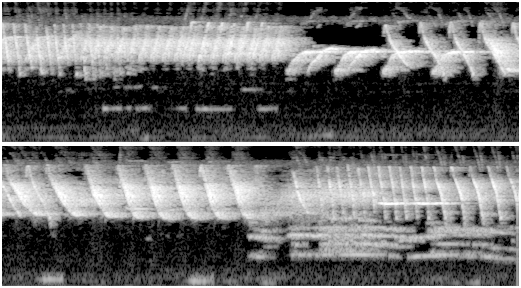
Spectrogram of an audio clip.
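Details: Training song of a Spanish Timbrado canary, a dense high trill at first, then quick repeated down-slurred notes and rolling bursts, ending in a buzzy rattle with softer notes beneath.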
